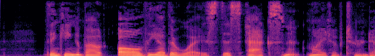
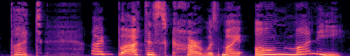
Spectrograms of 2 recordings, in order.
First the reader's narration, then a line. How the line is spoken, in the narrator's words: she cried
